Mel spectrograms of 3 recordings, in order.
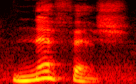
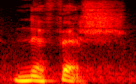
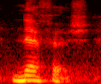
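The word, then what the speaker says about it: נפש: It shows you the accent over the noon, indicating that the stress is going to be on the first syllable and not the last syllable. Without such a mark, we always put the emphasis or the stress on the last syllable. When we see that, it puts it on the first, we would say nefesh, not nefesh.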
